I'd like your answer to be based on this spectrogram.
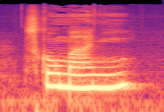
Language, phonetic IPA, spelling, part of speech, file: Czech, [ˈskou̯maːɲiː], zkoumání, noun, Cs-zkoumání.ogg
- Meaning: 1. verbal noun of zkoumat 2. enquiry, inquiry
